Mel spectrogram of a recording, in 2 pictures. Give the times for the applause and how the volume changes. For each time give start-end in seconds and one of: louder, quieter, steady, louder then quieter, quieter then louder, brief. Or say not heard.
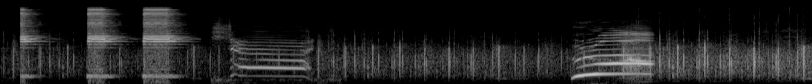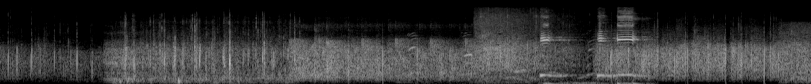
0.0-16.2 louder.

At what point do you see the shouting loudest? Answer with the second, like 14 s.
6 s.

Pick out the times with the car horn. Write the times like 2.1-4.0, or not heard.
0.2-1.9, 13.5-14.7.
